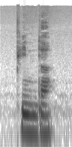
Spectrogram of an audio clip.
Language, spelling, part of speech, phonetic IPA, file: Polish, pinda, noun, [ˈpʲĩnda], LL-Q809 (pol)-pinda.wav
